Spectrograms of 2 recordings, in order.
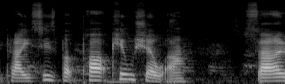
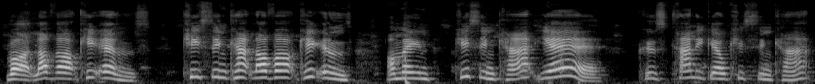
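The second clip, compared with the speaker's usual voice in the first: excited calling out; 8 semitones higher than usual. Real, not acted. Calling out pet names excitedly.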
